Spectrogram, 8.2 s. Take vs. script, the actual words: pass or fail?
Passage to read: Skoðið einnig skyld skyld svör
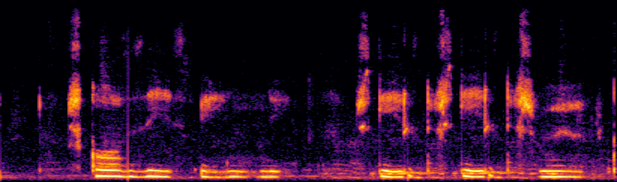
pass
